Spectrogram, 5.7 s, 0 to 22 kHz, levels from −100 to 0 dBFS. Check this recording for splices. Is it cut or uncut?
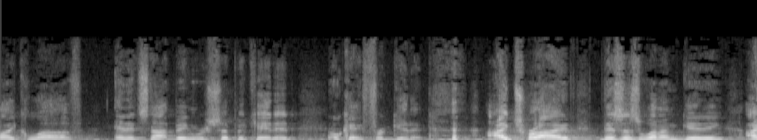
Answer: cut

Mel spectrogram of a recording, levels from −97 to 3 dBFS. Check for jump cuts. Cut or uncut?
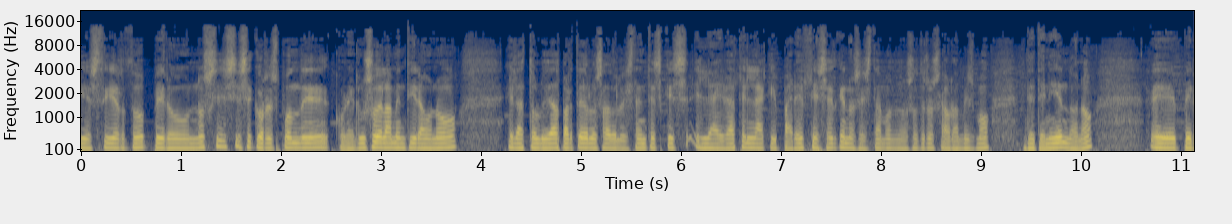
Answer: cut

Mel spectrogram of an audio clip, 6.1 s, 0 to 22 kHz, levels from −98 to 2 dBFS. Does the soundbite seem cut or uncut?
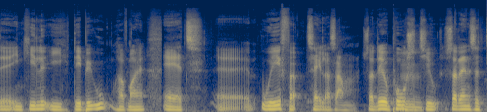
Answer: cut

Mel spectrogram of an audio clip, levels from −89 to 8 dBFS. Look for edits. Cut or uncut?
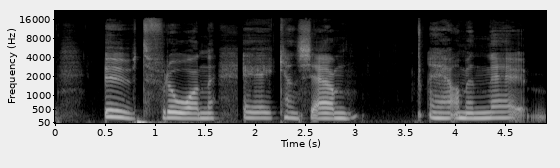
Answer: cut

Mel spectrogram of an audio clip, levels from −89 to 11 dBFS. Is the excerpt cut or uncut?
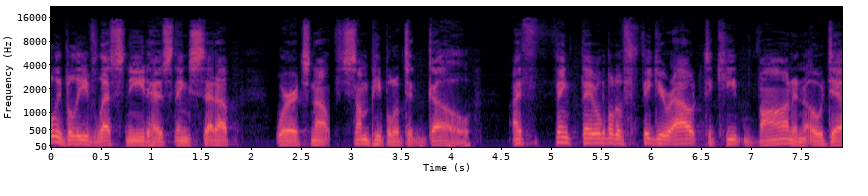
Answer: cut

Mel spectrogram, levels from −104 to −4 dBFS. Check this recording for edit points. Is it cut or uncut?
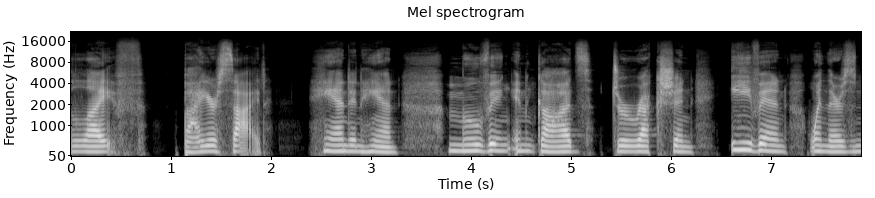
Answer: uncut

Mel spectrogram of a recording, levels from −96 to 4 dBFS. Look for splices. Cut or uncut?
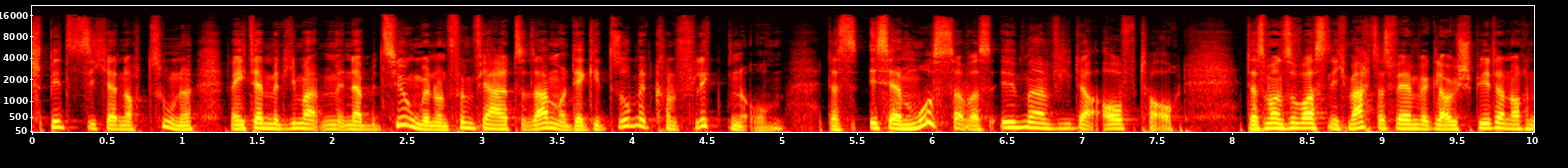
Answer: uncut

